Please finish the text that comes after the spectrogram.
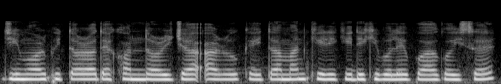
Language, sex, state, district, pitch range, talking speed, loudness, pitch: Assamese, female, Assam, Kamrup Metropolitan, 230-240 Hz, 120 wpm, -12 LUFS, 235 Hz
